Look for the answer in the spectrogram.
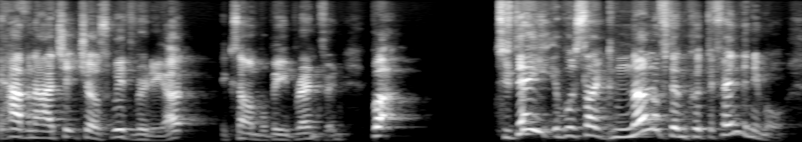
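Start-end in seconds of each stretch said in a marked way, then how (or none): none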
